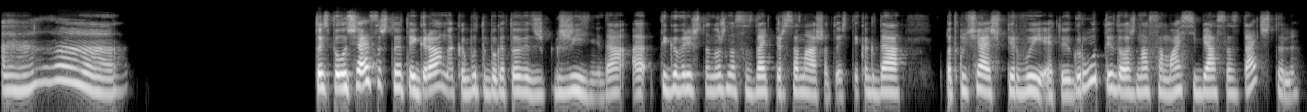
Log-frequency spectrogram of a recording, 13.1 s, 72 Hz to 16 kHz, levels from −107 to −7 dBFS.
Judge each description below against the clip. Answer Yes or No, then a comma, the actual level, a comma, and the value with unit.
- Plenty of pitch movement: No, average, 2.7 semitones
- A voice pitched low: No, high, 200 Hz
